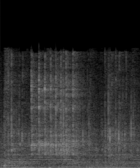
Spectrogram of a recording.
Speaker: że przy zbyt napiętej lince Zobaczcie łańcuch już prawie chciałby wskoczyć na następną zębatkę ale jednak nie wskakuje ten właśnie dźwięk oznacza że mamy problem najłatwiejszy problem w sumie z napięciem linki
